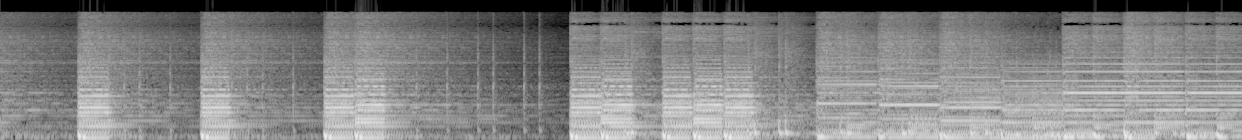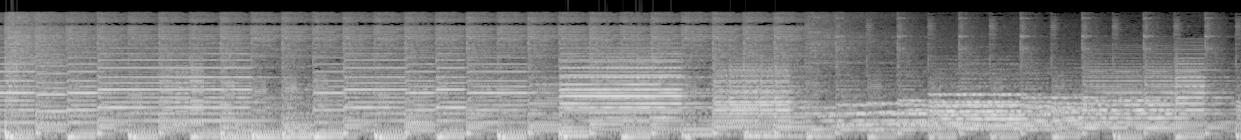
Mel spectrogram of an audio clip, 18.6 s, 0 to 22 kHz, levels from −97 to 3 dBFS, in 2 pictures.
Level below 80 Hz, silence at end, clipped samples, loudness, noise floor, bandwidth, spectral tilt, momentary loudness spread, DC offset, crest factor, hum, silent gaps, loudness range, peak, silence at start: -22 dBFS; 0 s; under 0.1%; -12 LUFS; -35 dBFS; 16.5 kHz; -4 dB/octave; 12 LU; under 0.1%; 12 dB; none; none; 2 LU; 0 dBFS; 0 s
